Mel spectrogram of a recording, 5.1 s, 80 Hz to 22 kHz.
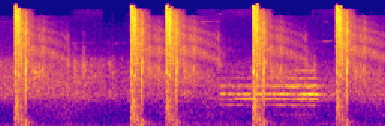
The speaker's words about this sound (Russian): В вытянутой руке он держал короткий тупорылый пистолет. «Нет», – тихо сказал Джон. «Не сейчас. Нет». «Да», – ответил ему Марк Чепмен и сделал 5 выстрелов в спину.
